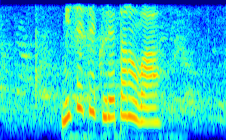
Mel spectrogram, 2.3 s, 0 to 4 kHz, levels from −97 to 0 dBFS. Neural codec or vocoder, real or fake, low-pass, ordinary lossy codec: vocoder, 44.1 kHz, 80 mel bands, Vocos; fake; 3.6 kHz; none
